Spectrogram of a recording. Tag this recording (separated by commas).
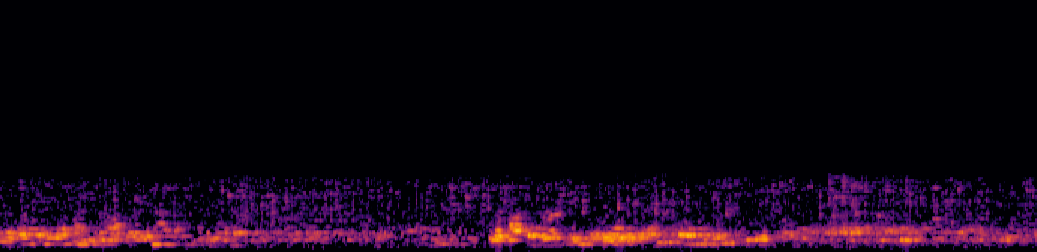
Sound effect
